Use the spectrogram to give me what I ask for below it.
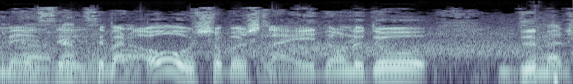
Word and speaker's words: Szoboszlai: Oh, Szoboszlai dans le dos de match, je le prononce très bien, Szoboszlai, puisque c'est lui qui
